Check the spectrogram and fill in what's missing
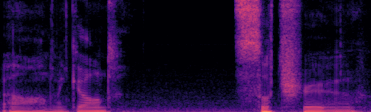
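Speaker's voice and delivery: usual speaking voice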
